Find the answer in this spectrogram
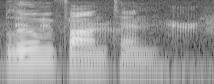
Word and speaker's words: Bloemfontein: clear through the Char so I guess it's called Bloom Fon okay Bloom Fon all right so that's how you say it it's Bloom font all right uh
